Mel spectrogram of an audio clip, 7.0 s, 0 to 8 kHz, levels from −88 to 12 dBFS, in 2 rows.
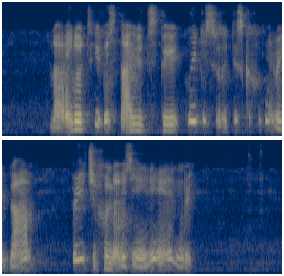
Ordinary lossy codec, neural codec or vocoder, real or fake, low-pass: Opus, 24 kbps; autoencoder, 22.05 kHz, a latent of 192 numbers a frame, VITS, trained on one speaker; fake; 7.2 kHz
